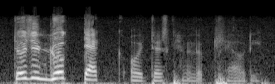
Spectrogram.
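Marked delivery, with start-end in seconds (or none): none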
